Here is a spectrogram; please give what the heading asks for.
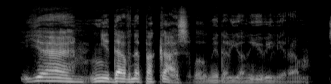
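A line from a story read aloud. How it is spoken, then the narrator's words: Calm male reply. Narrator (Russian): спокойно ответил князь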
